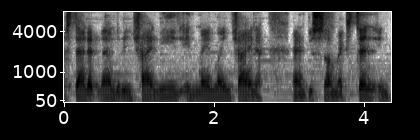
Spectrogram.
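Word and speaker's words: 七: Yang ketujuh ada chi. Nah, ini Q dibacanya C ya, chi.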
